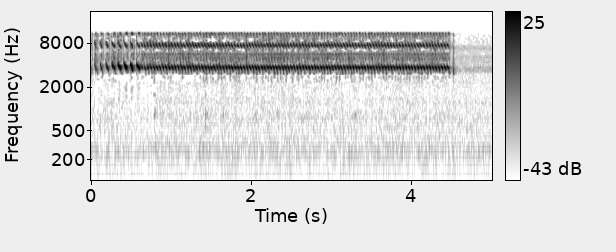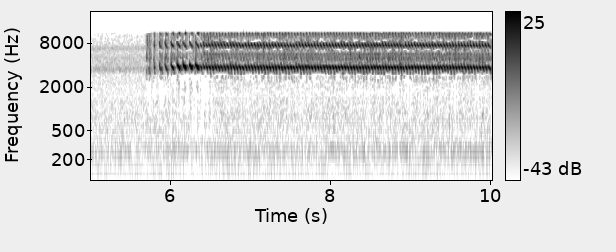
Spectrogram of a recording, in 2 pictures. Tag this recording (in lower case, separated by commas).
bird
